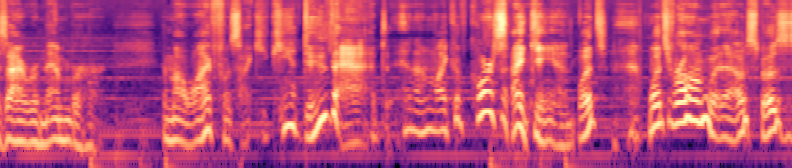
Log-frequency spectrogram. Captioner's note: laughs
